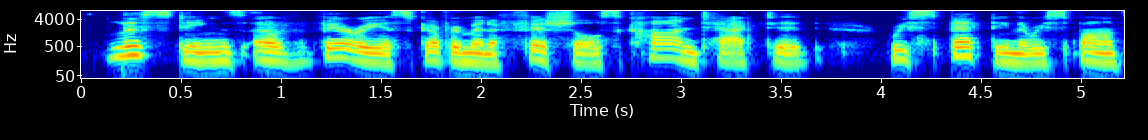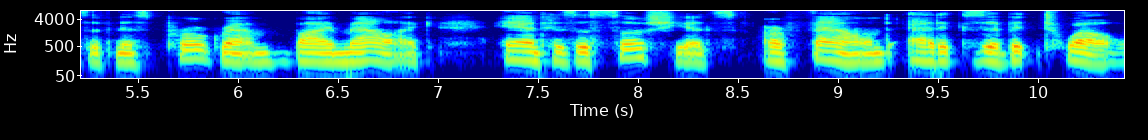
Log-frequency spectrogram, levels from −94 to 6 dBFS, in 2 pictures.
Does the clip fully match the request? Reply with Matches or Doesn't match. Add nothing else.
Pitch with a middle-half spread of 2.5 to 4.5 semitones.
Matches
